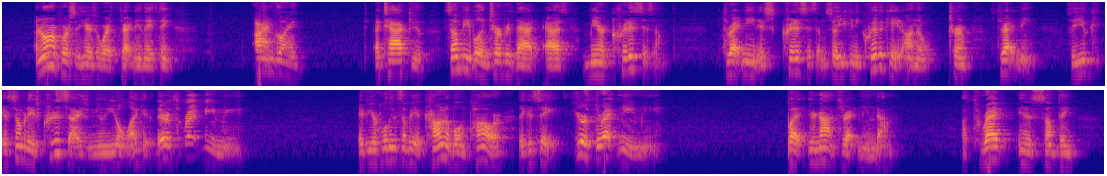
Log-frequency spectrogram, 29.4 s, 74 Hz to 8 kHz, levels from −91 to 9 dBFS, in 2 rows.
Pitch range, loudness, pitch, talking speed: 120-165 Hz, -23 LUFS, 135 Hz, 140 wpm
